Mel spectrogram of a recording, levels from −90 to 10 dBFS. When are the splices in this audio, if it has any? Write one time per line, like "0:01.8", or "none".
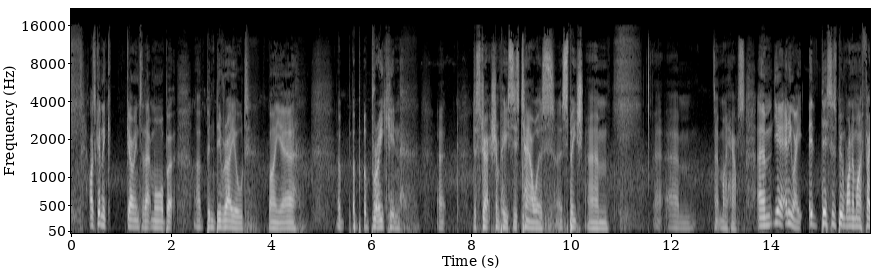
0:10.2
